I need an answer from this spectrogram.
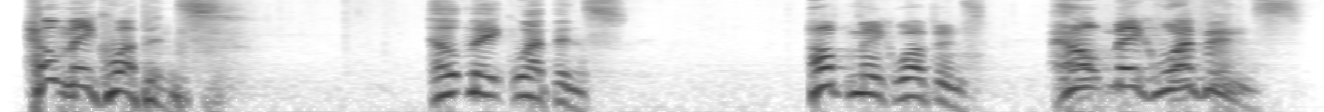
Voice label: EXT GROUP Call Out Help Make Weapons, Battle Crowd; Coll Anderson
